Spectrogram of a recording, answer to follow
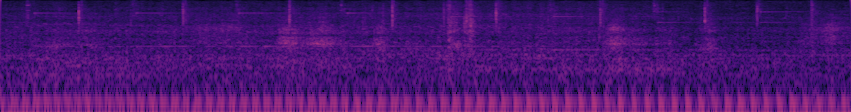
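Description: Motorcycle engine running at low speed, a steady, evenly pulsing low rumble, as the bike rolls slowly along a gravel track.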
